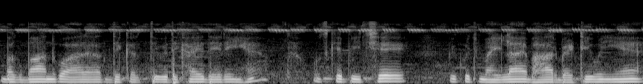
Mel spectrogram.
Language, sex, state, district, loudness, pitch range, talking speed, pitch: Hindi, male, Bihar, Patna, -17 LUFS, 115-130 Hz, 170 wpm, 120 Hz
